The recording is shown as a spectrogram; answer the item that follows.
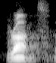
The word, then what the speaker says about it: Runt: Because my last name's Hunt. Runt. Okay, let's see what rhymes with Hunt, and that's the one we landed on.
